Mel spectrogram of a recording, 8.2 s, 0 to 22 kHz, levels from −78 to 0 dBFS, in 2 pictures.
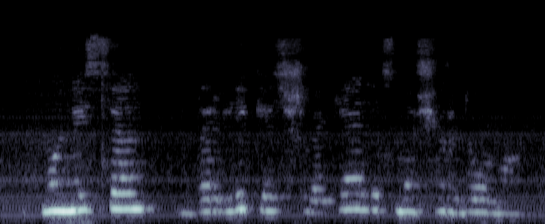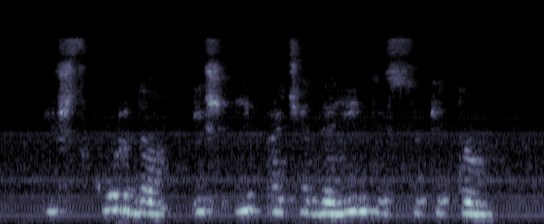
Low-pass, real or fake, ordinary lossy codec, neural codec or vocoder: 10.8 kHz; real; Opus, 32 kbps; none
